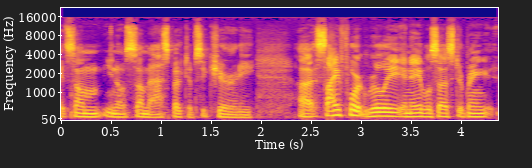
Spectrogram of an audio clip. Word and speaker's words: Cyport: Well, when you talk about expanding, you recently purchased Cyport. Is that how you pronounce it? – Yes, Cyport.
